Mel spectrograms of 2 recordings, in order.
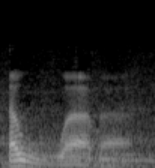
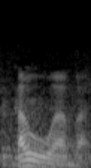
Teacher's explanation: Waw mati itu panjang untuk dhamma. Untuk fathah enggak panjang.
